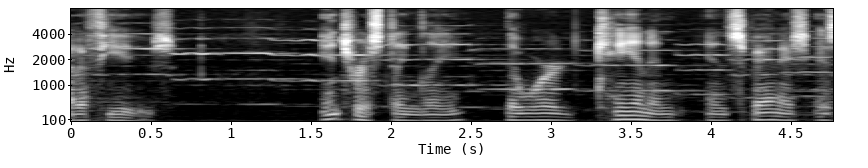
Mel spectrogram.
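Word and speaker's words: cañón: fuse interestingly the word canon in spanish is spelled c-a-n-o-n and pronounced like the english canyon here's the definition from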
